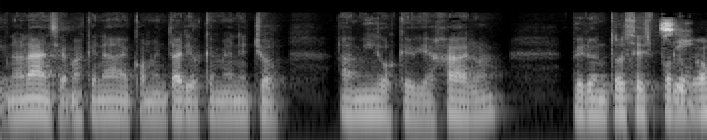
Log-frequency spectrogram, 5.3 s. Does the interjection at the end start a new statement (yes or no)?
no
